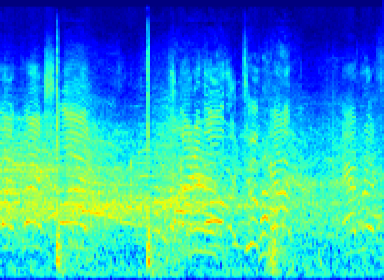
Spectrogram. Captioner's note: countdown thudding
